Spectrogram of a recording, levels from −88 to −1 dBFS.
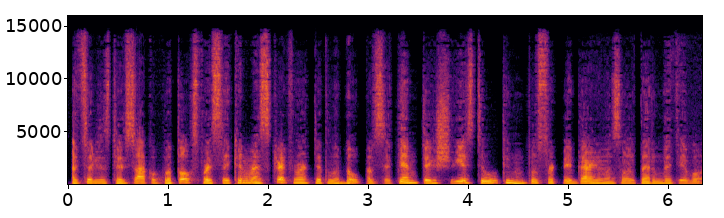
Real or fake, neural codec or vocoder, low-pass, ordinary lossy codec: fake; codec, 44.1 kHz, 0.9 kbps, DAC; 14.4 kHz; AAC, 64 kbps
